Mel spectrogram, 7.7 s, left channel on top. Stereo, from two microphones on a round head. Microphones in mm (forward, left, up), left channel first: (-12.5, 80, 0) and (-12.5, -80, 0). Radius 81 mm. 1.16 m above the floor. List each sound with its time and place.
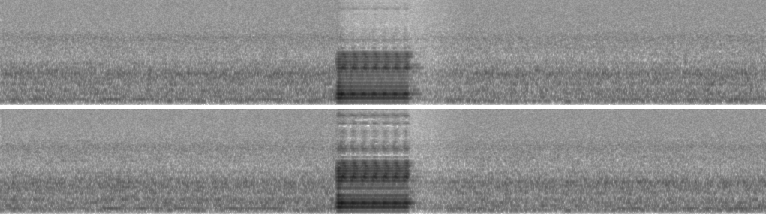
3.4 s typing on a keyboard: 75° right (ahead or behind), 1.3 m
